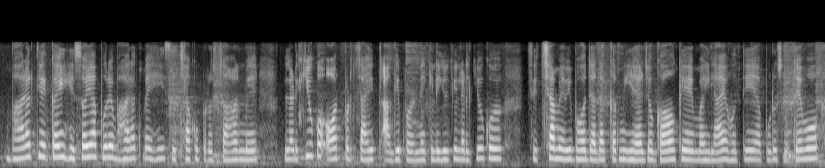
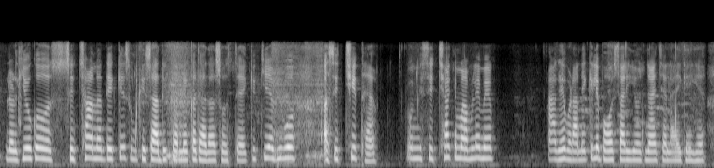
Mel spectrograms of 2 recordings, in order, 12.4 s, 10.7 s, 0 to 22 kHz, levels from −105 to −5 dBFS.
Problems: background sounds at intervals, background conversations at intervals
